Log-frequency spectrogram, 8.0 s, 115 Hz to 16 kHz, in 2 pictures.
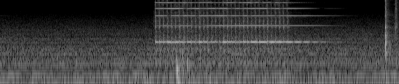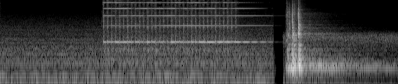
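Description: Telephone ringing in The Stanley Parable video game: two loud electronic ring bursts of about 1.5 seconds each, separated by a pause, with a brief click between and a sharp knock at the end.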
